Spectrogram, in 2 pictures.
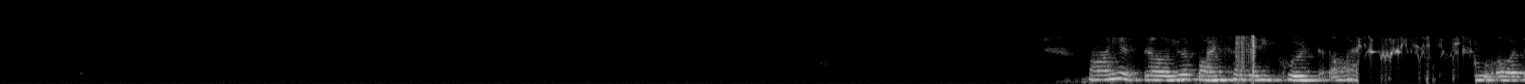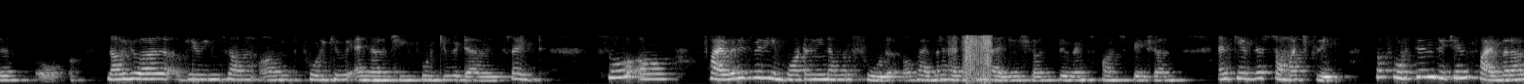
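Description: At 12.36 s there's a short burst of cable scratch noise, just under 0.2 s of dense, ragged crackle sitting right on top of the speech at roughly the same loudness. It comes back at 24.73 s and lasts a bit longer, to about 25.16 s. Both have that uneven rustling texture you get when contact resistance jumps around rapidly, so the likely cause is a worn cable, connector or control being moved.

From 13.58 to 14.77 s there's a codec payload misread. The speech is replaced by garbled noise and warble that barely tracks what was being said, which is what you hear when the decoder unpacks AMR frames using the wrong bit layout. This one sounds like octet-aligned frames being read as bandwidth-efficient, so the fields land in the wrong places even though each frame looks valid. It clears once the two sides agree again. The AMR narrowband coding underneath, probably at 12.2 kbps, has the usual 4 kHz ceiling and only light coding damage.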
